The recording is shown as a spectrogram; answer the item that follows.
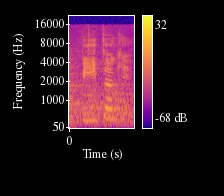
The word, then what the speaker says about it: Pitang: Que é o CEO da Pitang. Eu sempre fico em dúvida, como é que pronuncia? Pitang.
